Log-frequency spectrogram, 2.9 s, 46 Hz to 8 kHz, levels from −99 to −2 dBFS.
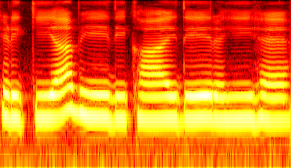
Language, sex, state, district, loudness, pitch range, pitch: Hindi, female, Jharkhand, Ranchi, -13 LUFS, 205-215 Hz, 210 Hz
